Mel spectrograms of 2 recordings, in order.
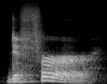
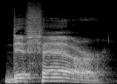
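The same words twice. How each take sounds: First: The vowel is dropped, leaving a reduced sound. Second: The vowel is fully pronounced and clearly heard. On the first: The speaker calls it right. "Those E's are gone" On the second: The speaker calls it wrong. "Sounds pretty odd, right?"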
